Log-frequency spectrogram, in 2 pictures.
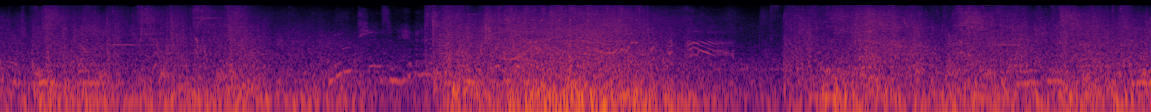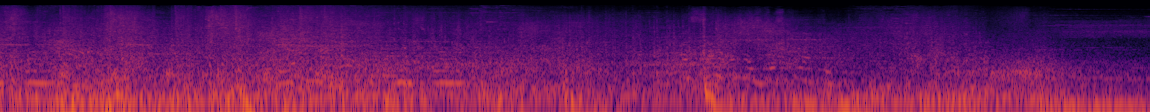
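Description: Video game spell effects crackle, whoosh and explode rapidly.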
